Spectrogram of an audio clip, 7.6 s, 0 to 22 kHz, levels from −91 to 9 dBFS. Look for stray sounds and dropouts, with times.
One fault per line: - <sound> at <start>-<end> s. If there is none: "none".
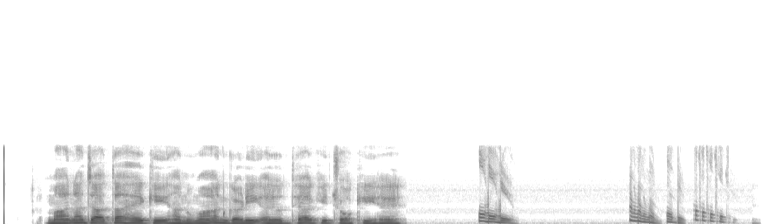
- chirp at 4.8-5.2 s
- chirp at 6.3-7.4 s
